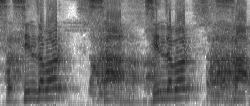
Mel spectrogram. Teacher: সিন বলার সময় যেমন বাতাস বেরিয়েছে সিন, তাহলে সা বলার সময় বাতাস বেরোনো লাগবে।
